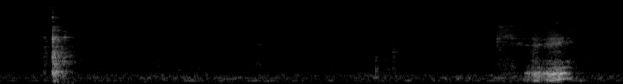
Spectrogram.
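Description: Food placed onto a pan in a home kitchen while preparing a game day brunch, heard as two brief clattering contacts, one near the start and a louder one near the end, over quiet room tone.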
